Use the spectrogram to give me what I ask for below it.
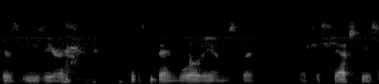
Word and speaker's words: Krzyzewski: His first press conference, you have to say, "My name is Mike Krzyzewski." His Polish name, it's spelled Krzywski.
